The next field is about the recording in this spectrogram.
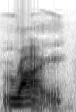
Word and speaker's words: wry: 那今天我们要来学两个单字，第一个 wry，w r y wry。是讽刺的、解嘲的，记得这个 W 不发音，wry。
